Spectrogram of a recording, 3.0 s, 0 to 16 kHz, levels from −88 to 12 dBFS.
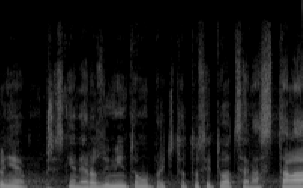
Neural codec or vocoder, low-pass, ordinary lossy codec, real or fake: none; 14.4 kHz; AAC, 96 kbps; real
